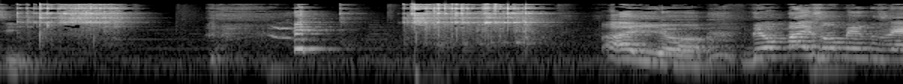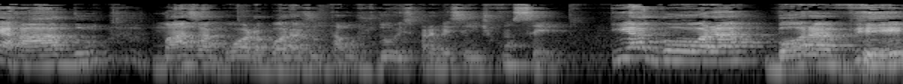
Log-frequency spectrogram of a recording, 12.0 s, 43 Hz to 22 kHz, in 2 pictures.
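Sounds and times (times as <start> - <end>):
plastic dominoes clattering: 0.0 - 0.9, 2.7 - 3.7.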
